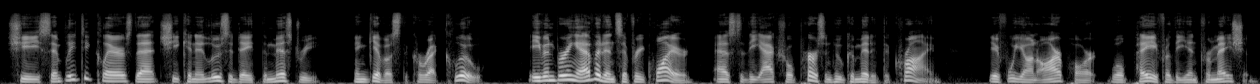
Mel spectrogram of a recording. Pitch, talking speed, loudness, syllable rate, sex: 130 Hz, 175 wpm, -20 LUFS, 5.7 syllables/s, male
